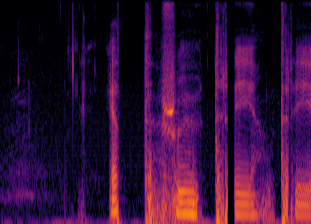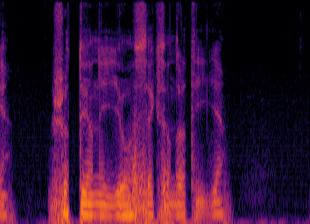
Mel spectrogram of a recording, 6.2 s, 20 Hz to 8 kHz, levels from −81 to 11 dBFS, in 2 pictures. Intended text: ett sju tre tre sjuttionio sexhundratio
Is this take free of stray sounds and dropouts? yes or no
no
